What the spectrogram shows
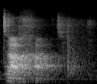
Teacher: it's going to sound like you're leaning on the first syllable with the accent.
